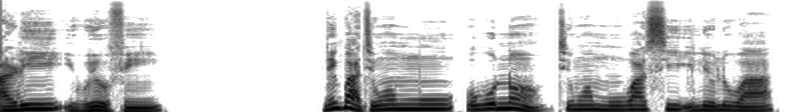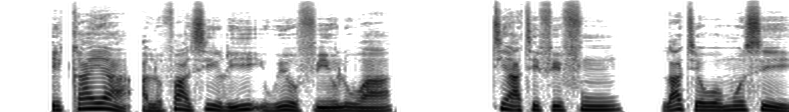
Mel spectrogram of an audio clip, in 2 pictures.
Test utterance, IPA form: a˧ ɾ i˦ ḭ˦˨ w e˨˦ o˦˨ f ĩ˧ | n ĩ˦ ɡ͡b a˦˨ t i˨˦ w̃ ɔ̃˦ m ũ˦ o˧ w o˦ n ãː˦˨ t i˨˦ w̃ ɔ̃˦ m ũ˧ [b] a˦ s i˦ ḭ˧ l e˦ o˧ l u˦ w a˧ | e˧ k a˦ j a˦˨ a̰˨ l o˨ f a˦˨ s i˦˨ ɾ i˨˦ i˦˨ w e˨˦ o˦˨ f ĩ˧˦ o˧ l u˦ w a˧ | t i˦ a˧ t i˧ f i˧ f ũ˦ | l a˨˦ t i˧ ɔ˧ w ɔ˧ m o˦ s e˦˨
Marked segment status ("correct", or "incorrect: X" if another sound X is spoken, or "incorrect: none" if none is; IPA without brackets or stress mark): incorrect: w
